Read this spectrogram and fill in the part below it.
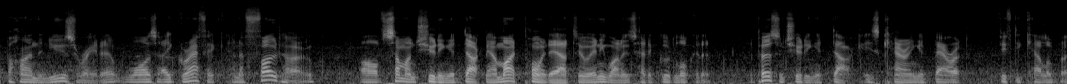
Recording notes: live from the Chairman’s Lounge the best duck hunting location in Victoria — Cape Conran Coastal Park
